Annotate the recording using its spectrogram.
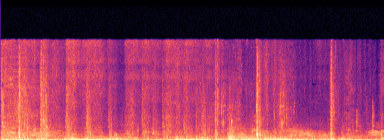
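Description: Spell blasts and explosions crackle and boom in rapid bursts.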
